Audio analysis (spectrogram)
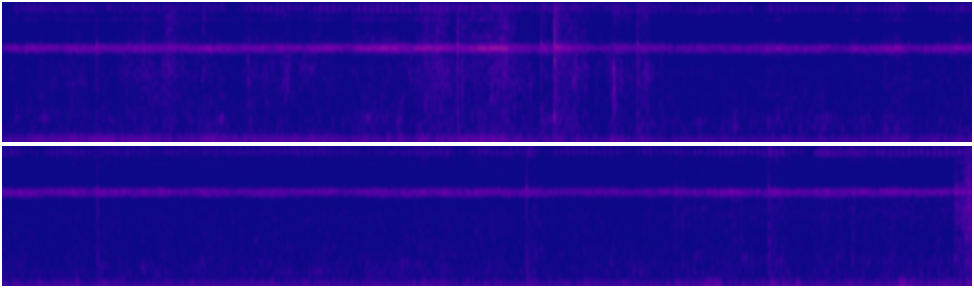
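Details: Singing grasshoppers, crickets and lacewings give a quieter, constant high-pitched trill that never changes pitch, with a faint upper overtone, occasional sharp clicks and soft rustling in the background.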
